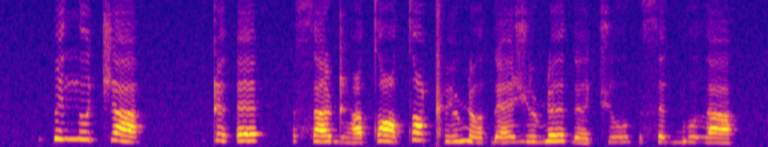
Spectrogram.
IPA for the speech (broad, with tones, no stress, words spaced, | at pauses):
pe˦nɤ˦ t͡ʃa˦˨ | ʈɘ˧ʔɛ˧ | sa˧ɖʱe˨tˤɤ˦˨ tˤo˦ǁy˨˦ɳɤ˨ ɗɛ˨˦ʒy˧ ɳɘ˦ɗɘ˨ t͡ʃu˧ | sɘ˨ɡ͡bu˨ða˨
